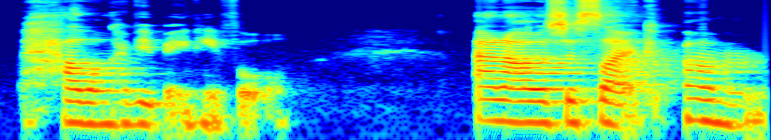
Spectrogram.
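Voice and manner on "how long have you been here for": play-acted dry, flat, expressionless deadpan voice. Retelling what a woman asked him, imitating a deadpan reply. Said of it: "she like deadpan looked at me in the face and was like".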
